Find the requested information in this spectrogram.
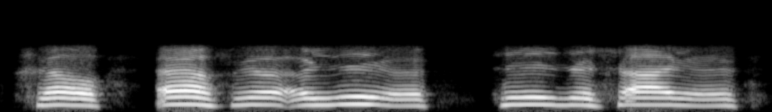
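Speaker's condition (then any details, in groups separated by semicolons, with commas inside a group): Speech impairment after birth surgery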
